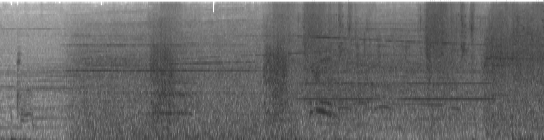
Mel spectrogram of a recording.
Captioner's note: airplane crashes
